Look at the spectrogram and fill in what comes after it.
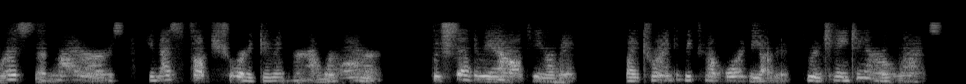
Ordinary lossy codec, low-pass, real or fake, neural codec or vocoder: MP3, 64 kbps; 7.2 kHz; fake; codec, 44.1 kHz, 0.9 kbps, DAC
